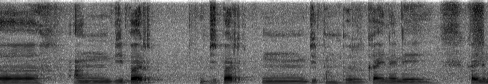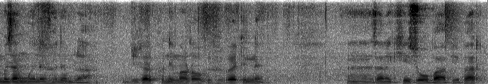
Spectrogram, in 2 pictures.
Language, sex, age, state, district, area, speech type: Bodo, male, 18-30, Assam, Kokrajhar, rural, spontaneous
